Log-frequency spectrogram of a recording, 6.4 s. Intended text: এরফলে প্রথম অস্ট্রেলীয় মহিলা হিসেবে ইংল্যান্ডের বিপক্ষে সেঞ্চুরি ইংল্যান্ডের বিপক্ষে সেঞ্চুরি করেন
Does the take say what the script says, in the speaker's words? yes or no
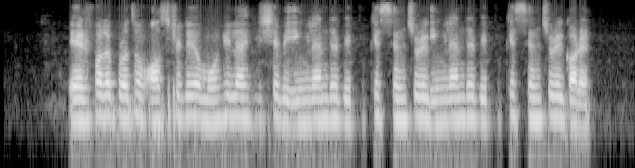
yes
